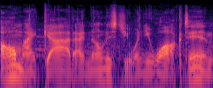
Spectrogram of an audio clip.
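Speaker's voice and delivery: bad, lame put-on American accent. Retelling what a woman said to him in a London nightclub: bad American accent. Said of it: "that's my lame-ass American accent".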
